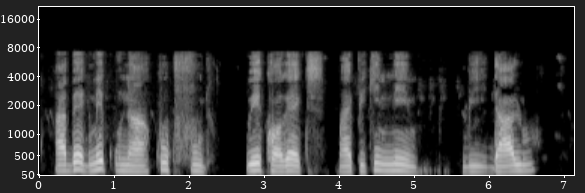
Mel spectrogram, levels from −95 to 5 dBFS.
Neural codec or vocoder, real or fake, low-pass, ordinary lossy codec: none; real; 7.2 kHz; MP3, 48 kbps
